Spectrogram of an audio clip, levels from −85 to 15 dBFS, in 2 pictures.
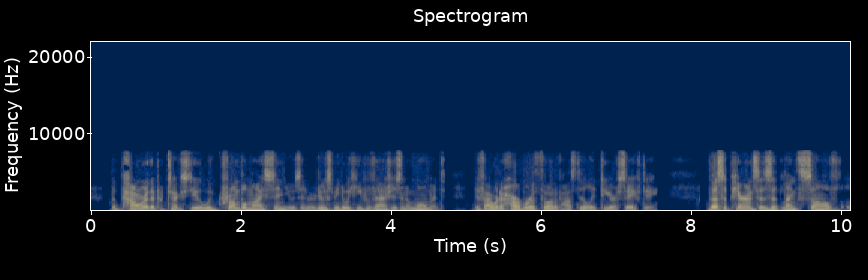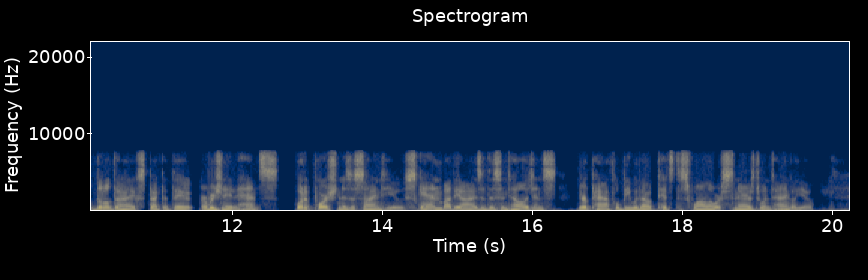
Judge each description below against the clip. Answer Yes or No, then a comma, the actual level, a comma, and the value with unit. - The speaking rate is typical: No, fast, 220 wpm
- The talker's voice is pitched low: Yes, low, 130 Hz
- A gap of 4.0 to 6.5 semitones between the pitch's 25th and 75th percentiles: No, average, 3.1 semitones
